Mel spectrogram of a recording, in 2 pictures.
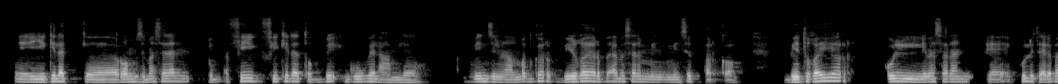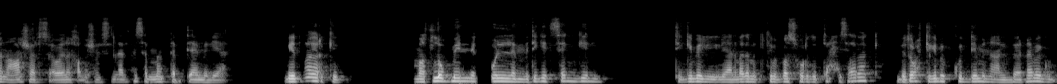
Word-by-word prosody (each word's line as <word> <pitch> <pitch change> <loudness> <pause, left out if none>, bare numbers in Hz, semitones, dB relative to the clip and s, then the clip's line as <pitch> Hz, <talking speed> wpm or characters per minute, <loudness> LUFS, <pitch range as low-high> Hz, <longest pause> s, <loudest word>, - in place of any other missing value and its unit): ييجي 125 +1 +2
لك 135 -1 +4 0.2
آآ، 110 -1 +3
رمز 120 0 +2
مثلًا 135 +2 -1 0.2
بيبقى 120 +1 -7
في 145 +3 -1
في 140 -1 -3
كده 140 0 +2
تطبيق 125 +1 -2
جوجل 130 +1 +1
عاملاه، 105 -1 -4 0.3
بينزِل 130 0 0
من 115 - -1
على 110 - -1
المتجر 130 +5 -1
بيغيّر 135 +3 +3
بقى 135 0 -2
مثلًا 135 0 -1
من 120 -2 -2
من 115 0 -3
6 130 +2 -5
أرقام - - -7 0.5
بيتغيّر 145 +7 +3 0.2
كلّ 130 -2 +4
مثلًا 130 0 -1 0.2
آآ، 115 - -3
كلّ 135 -1 -1
تقريبًا 120 -1 +1
10 115 +1 -2
ثواني، 110 0 -3
15 110 +1 -9
ثانية، 115 +2 -9
على 110 - -13
حسَب 140 -3 -6
ما 120 +1 -1
أنت 120 - -4
بتعمِل 105 -3 -2
يعني، 100 - -7 0.5
بيتغيّر 150 +5 +5
كده، 115 -5 -5 0.7
مطلوب 145 +4 +5
منك 145 -2 +3
كلّ 145 -1 +5
أمّا 125 -2 +1
تيجي 140 +1 0
تسجّل 140 -1 -3 0.7
تجيب 135 +4 0
ال 130 - +4 0.2
يعني 115 0 0
بدل 125 +1 +3
ما 125 - 0
تكتِب 125 +2 -2
الباسورد 130 +1 -1
بتاع - - -7
حسابك 165 +4 -3 0.2
بتروح 145 0 +2
تجيب 135 -1 +1
الكود 135 -1 -2
دي 135 +2 +3
من 130 -2 -1
على 110 -2 -3
البرنامج 115 +7 0
130 Hz, 180 wpm, -23 LUFS, 115-140 Hz, 0.7 s, بيتغيّر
